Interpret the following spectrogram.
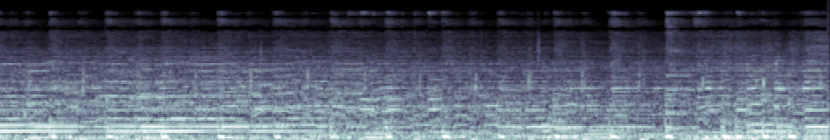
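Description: Live country band playing an instrumental passage with no vocals: fiddle and guitars over bass and a steady drum beat.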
